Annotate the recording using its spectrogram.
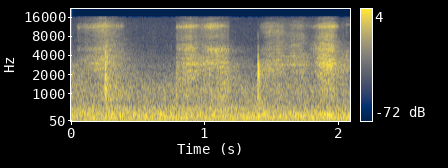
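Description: Chalk drawing on a blackboard: about four short rubbing strokes as lines and wheel circles are drawn.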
